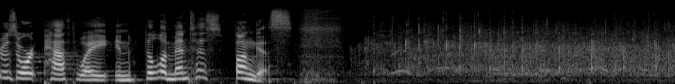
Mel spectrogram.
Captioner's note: audience applauds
